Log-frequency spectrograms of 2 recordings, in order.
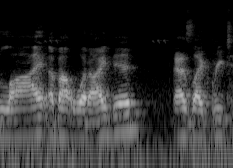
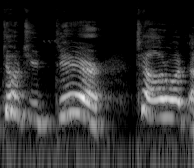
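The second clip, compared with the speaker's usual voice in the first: much higher, louder, slow mock yell; imitated yelling mom; 12 semitones higher, 11 dB louder, slower than usual. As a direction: shriek it like a furious mom. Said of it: "my mom starts yelling at me".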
